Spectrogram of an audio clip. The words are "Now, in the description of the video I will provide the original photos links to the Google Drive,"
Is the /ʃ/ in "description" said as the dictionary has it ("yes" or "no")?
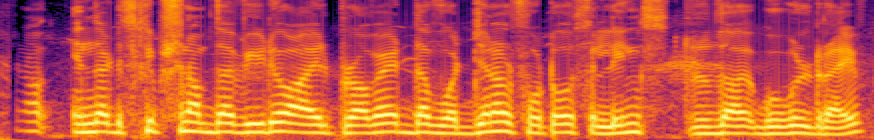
yes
